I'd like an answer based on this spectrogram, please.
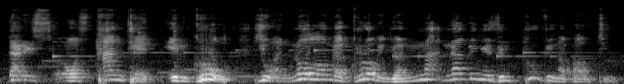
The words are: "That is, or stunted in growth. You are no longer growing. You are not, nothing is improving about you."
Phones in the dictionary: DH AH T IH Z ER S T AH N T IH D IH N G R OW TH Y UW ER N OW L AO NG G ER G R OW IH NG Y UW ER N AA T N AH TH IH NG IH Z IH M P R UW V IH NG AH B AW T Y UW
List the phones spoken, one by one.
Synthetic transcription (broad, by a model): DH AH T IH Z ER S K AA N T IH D IH N G R OW TH Y UW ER N OW L AO NG G ER G R OW IH NG Y UW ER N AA N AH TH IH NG IH Z IH M P R UW V IH NG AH B AW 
